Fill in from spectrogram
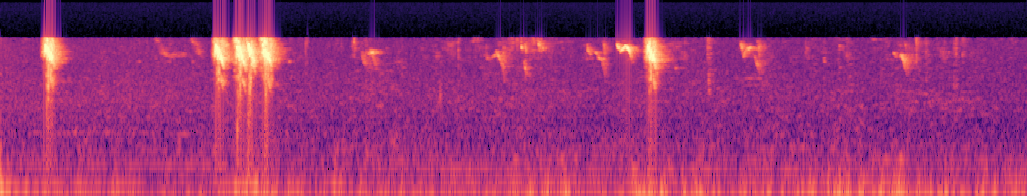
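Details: Sparrows at a garden feeder, one assertive bird chasing others away and keeping the food to itself; short high chirps at scattered intervals, a quick cluster of three near the start and single notes later, over faint background rumble.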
